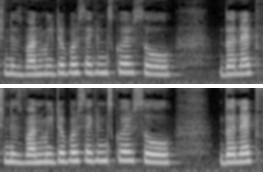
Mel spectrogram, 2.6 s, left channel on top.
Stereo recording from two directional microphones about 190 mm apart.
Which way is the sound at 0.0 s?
40° right (ahead or behind).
